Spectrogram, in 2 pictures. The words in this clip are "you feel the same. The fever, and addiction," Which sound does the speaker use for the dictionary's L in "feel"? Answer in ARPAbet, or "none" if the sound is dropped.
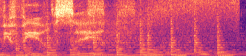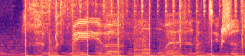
L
